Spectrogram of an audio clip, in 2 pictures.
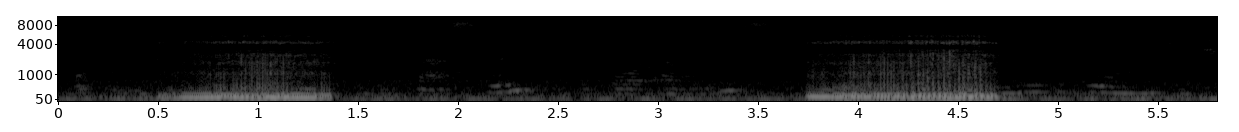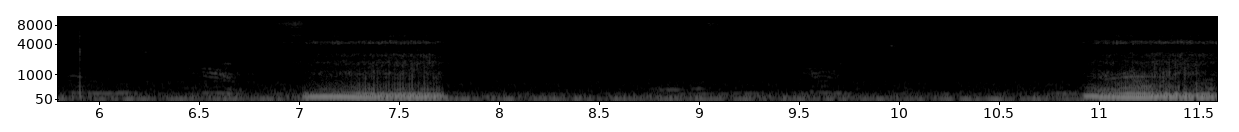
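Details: Dog snoring in sleep: regular low, rattling snores on breathing in, about 18 a minute, with quiet gaps between.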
